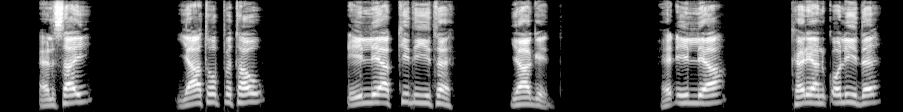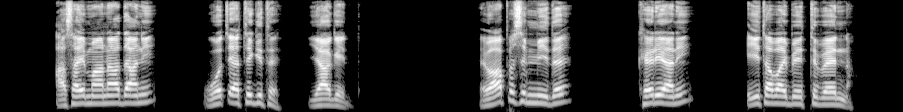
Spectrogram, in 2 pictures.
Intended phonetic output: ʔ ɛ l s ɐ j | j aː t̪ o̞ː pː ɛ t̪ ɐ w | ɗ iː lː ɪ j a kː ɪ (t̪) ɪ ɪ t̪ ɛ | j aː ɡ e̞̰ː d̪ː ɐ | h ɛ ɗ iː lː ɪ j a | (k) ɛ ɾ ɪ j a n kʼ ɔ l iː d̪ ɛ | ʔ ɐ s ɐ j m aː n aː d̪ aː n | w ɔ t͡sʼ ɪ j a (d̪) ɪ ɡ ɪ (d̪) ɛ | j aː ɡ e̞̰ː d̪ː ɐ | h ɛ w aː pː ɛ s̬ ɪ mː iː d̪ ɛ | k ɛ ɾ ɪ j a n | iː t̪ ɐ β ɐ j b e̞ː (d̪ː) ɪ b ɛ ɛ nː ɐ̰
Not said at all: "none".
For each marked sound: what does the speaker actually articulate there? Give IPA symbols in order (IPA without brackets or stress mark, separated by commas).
d̪, k, t̪, t̪, t̪ː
